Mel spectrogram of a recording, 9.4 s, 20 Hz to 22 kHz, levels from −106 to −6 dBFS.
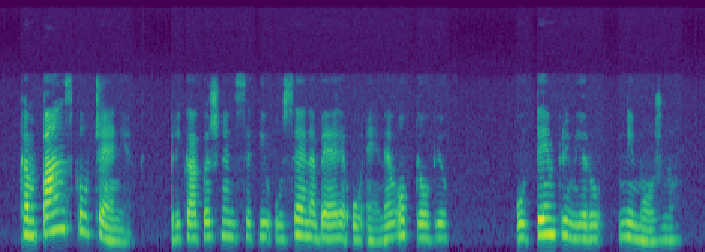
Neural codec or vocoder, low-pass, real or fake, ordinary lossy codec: none; 19.8 kHz; real; none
